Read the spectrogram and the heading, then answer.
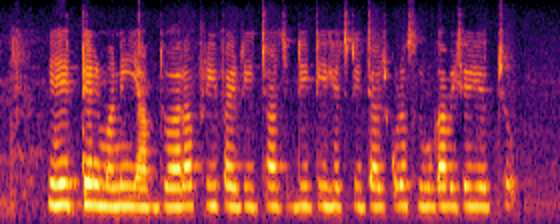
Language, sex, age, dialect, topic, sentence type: Telugu, female, 18-24, Southern, banking, statement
